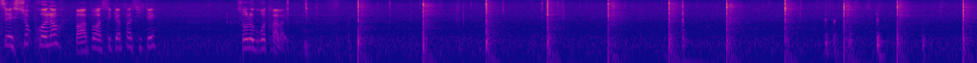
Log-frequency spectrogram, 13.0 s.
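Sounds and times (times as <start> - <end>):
hatchet chopping log: 4.8 - 5.0, 5.6 - 5.9, 6.5 - 13.0.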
